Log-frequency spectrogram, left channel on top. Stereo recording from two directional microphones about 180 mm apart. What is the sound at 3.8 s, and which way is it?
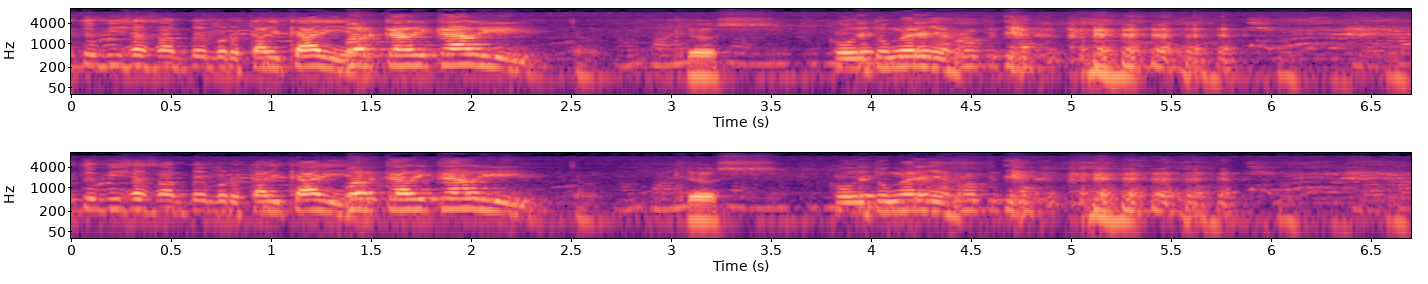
Speech, 50° left (ahead or behind).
